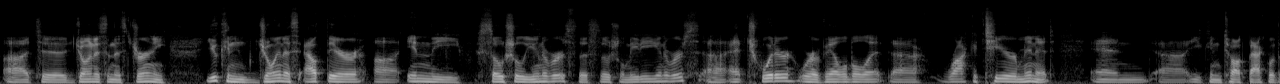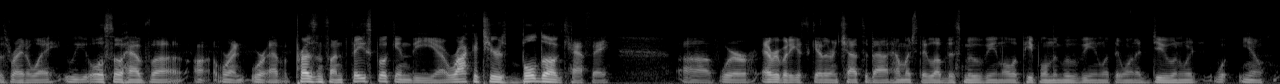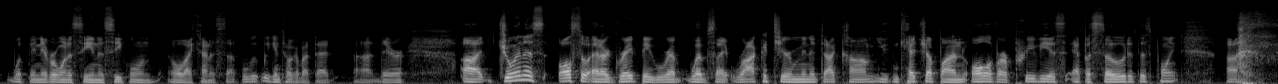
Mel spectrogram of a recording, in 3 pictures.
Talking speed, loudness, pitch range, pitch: 215 wpm, -29 LUFS, 105-125 Hz, 115 Hz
